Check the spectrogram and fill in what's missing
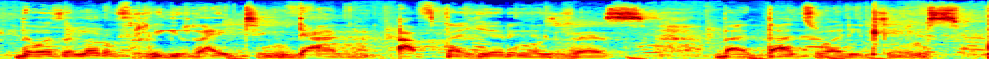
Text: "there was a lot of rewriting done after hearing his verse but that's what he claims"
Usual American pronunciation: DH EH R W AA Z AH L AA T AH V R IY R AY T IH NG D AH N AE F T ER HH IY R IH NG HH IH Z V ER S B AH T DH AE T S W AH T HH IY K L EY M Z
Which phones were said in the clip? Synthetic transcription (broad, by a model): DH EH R W AA Z AH L AA T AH F R IY R AY T IH NG D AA N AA F T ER HH IY R IH NG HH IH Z V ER S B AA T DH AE T S W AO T HH IY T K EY M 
